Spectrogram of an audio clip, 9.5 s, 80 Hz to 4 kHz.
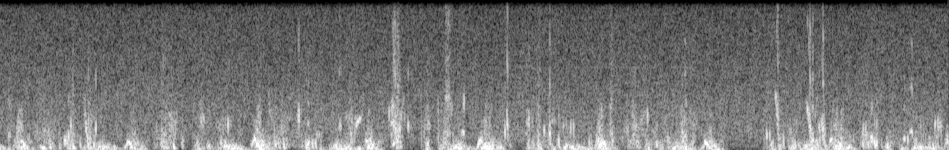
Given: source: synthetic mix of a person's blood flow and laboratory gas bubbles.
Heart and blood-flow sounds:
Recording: Doppler ultrasound of blood flow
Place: precordium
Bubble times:
0.08-0.13 s: bubbles
0.35-1.06 s: bubbles
1.54-1.88 s: bubbles
1.99-2.12 s: bubbles
2.15-2.45 s: bubbles
2.67-3.23 s: bubbles
3.36-3.66 s: bubbles
3.88-4.13 s: bubbles
4.24-4.33 s: bubbles
4.37-4.69 s: bubbles
5.03-5.14 s: bubbles
5.26-5.79 s: bubbles
5.83-5.97 s: bubbles
6.10-6.18 s: bubbles
6.22-7.00 s: bubbles
7.64-8.37 s: bubbles
8.46-8.52 s: bubbles
8.56-8.96 s: bubbles
9.02-9.47 s: bubbles
From the record:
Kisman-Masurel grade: 342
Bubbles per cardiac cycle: rolling drumbeat, 9 or more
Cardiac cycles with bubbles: 100%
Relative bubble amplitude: moderate (0.250 to 0.450)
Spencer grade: 3 (all of the cardiac periods contain showers or single bubble signals, but not dominating or overriding the cardiac motion signals)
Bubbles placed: only in the low amplitude regions of the cardiac cycle

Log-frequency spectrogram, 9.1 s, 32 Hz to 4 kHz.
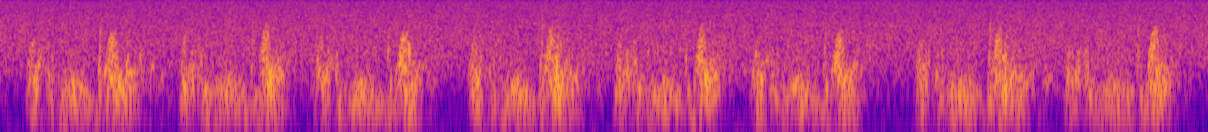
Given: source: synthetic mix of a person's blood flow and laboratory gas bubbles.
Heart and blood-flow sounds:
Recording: Doppler ultrasound of blood flow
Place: precordium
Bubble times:
3.04-3.11 s: bubbles
From the record:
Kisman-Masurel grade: 113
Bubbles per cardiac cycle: 1 to 2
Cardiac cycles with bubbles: 1 to 10%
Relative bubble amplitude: loud (0.450 to 0.775)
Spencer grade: 1 (occasional bubble signal discernible with the cardiac motion signal, with majority of cardiac periods free of bubbles)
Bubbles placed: anywhere in the cardiac cycle

